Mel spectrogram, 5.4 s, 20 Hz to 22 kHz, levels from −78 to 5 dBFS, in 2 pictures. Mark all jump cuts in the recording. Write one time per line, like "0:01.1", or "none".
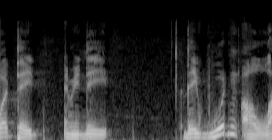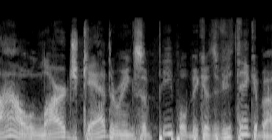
0:02.4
